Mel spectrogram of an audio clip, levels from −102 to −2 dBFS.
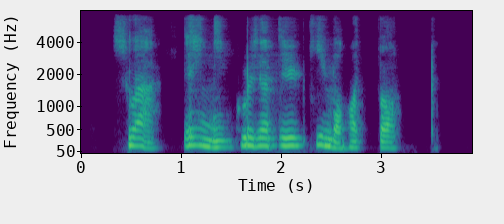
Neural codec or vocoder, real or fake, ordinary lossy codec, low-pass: codec, 24 kHz, 1 kbps, SNAC; fake; MP3, 64 kbps; 7.2 kHz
